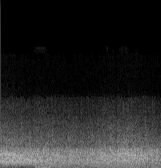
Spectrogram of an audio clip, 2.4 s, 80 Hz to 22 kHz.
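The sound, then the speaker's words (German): Steady, loud applause from a large audience at the 1967 Academy Awards ceremony as Anne Bancroft, in a black evening dress, walks from the auditorium onto the stage, a dense continuous clatter of many hands clapping with no talking over it. “Die Frau im schwarzen Abendkleid, die dann unter Applaus aus dem Zuschauerraum auf die Bühne tritt, ist aber nicht Liz Taylor, sondern ihre Schauspielerkollegin Anne Bancroft.”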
